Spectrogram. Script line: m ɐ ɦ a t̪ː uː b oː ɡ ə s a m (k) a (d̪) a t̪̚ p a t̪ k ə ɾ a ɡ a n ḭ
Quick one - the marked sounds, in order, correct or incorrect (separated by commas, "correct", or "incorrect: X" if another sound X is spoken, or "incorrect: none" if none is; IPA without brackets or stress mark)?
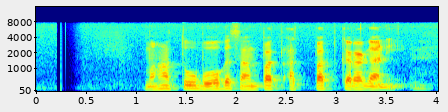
incorrect: p, incorrect: t̪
